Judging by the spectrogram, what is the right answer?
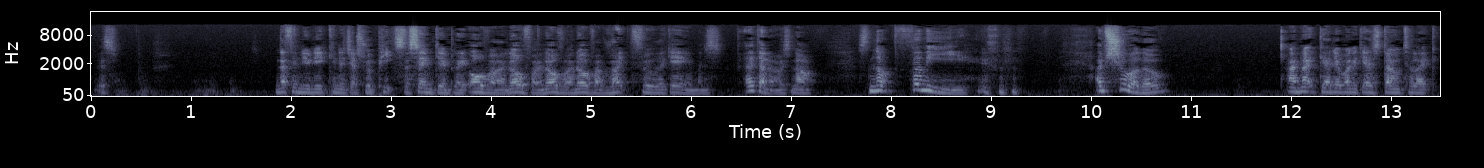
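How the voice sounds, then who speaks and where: A man chatting casually about video games, rambling and offhand, his voice a little hoarse after a day of recording. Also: mid-range voice, brisk, a little mellow. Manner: rambling, offhand, frequent restarts and small chuckles. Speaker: gaming vlogger.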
